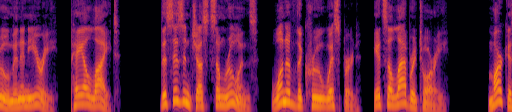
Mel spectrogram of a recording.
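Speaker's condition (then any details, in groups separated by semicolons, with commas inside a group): No condition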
